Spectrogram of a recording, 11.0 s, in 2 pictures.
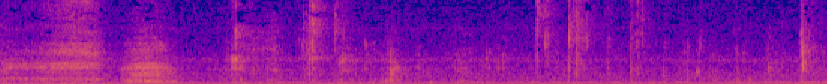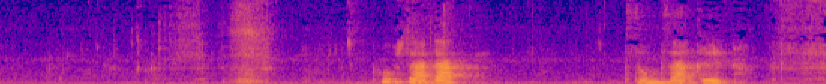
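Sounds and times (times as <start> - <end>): chewing with mouth clicks: 1.5 - 8.0.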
